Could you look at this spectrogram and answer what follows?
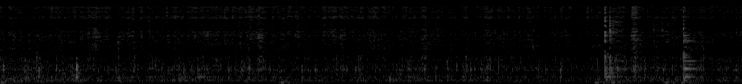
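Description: Malunggay leaves stirred in a cooking pot with fish, a soft, steady scraping and sizzling close by, with a few brighter clinks of the utensil near the end.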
